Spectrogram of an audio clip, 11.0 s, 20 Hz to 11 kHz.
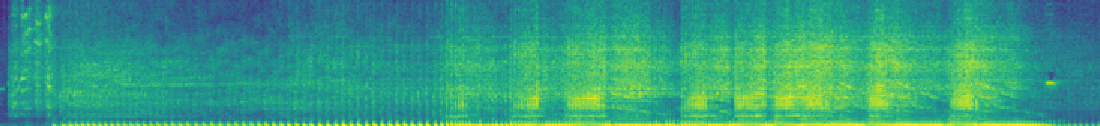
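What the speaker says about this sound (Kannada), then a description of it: "ಎಕ್ಸಾಸ್ಟ್ ನೋಟ್ ಅಲ್ಲಿ ಏನಾದ್ರು ಒಂಥರ ಸೌಂಡ್ ಏನಾದ್ರು ಚೇಂಜಸ್ ಅನ್ಸುತ್ತಾ ಏನು" A Triumph 350cc motorcycle engine starts and settles into a steady, loud thumping idle, then is blipped in a series of quick revs that rise and fall before cutting off near the end.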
